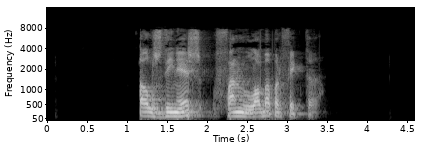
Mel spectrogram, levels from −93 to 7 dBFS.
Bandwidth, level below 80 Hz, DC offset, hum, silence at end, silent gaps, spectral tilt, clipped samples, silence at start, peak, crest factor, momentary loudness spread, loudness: 8 kHz; -52 dBFS; under 0.1%; none; 1.2 s; none; -5.5 dB/octave; under 0.1%; 1.15 s; 0 dBFS; 18 dB; 15 LU; -15 LUFS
